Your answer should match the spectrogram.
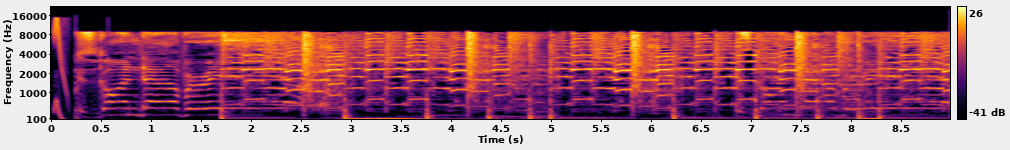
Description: outro

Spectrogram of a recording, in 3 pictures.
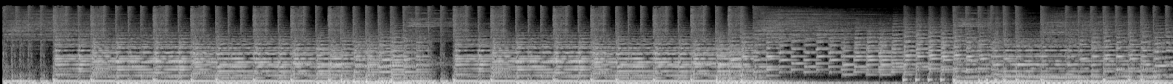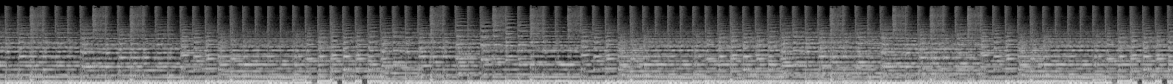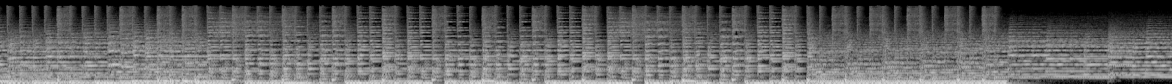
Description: Brass Organ Strings; Castlevania III; Aeternus Brass; Organux; Syntheway

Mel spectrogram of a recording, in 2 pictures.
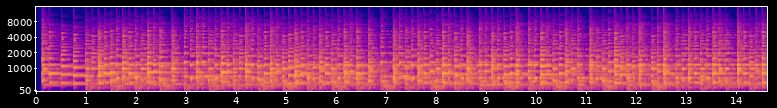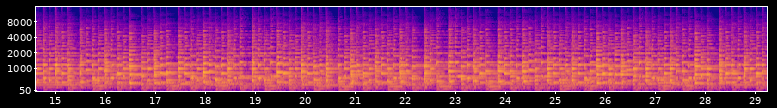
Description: Banjolin; Banjodoline

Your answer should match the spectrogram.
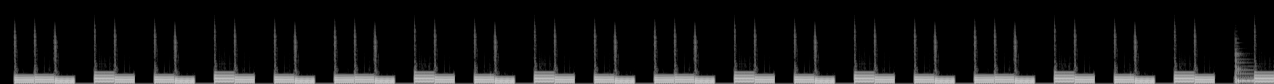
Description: Muted Bass; Bassesland; Syntheway

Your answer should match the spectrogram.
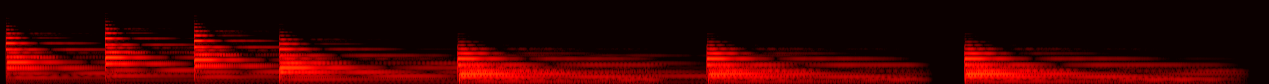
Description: Carillon Bells; Drumwavy; Syntheway

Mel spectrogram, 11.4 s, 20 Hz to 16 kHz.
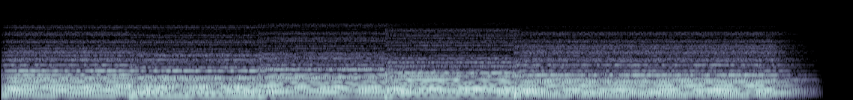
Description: Synth Organ; Organux VSTi v1.1; Syntheway

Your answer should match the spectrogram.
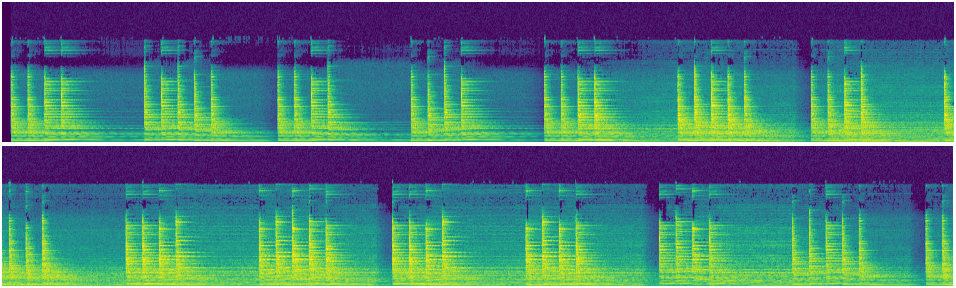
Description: American Folk Gospel Electric Mandolin; Banjodoline; Syntheway

